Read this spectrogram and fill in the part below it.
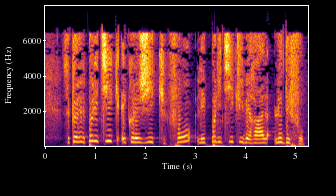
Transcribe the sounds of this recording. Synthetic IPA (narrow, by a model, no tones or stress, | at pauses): səkəlepɔlit̪ʰikekɔlɔʒikfɔ̃lepɔlit̪ʰiklibeʁalːəd̪efɔ̃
